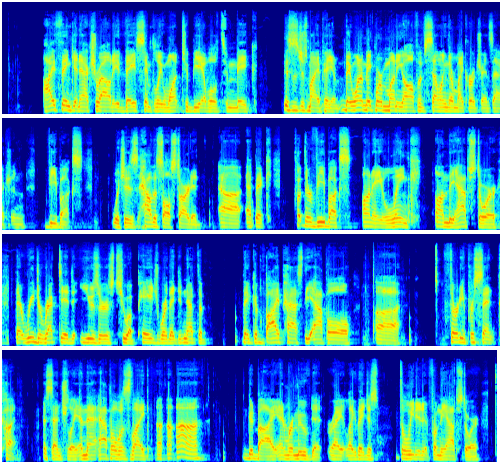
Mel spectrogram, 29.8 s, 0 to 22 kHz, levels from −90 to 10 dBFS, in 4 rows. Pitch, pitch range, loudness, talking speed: 130 Hz, 120-145 Hz, -18 LUFS, 180 wpm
